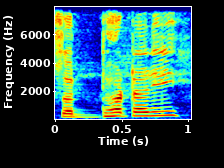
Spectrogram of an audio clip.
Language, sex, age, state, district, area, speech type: Assamese, female, 60+, Assam, Tinsukia, rural, spontaneous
